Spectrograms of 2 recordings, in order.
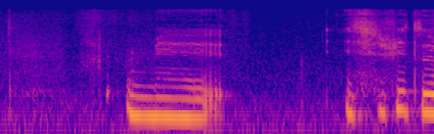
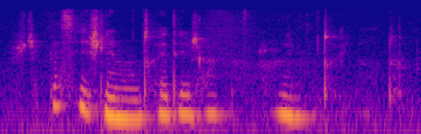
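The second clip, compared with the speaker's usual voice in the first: voix chuchotée douce et proche; chuchotement ASMR. Acted. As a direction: chuchoter tout près du micro. ASMR whisper with play-dough. (murmure ASMR)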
